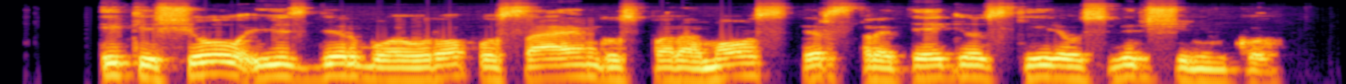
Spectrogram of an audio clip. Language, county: Lithuanian, Alytus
